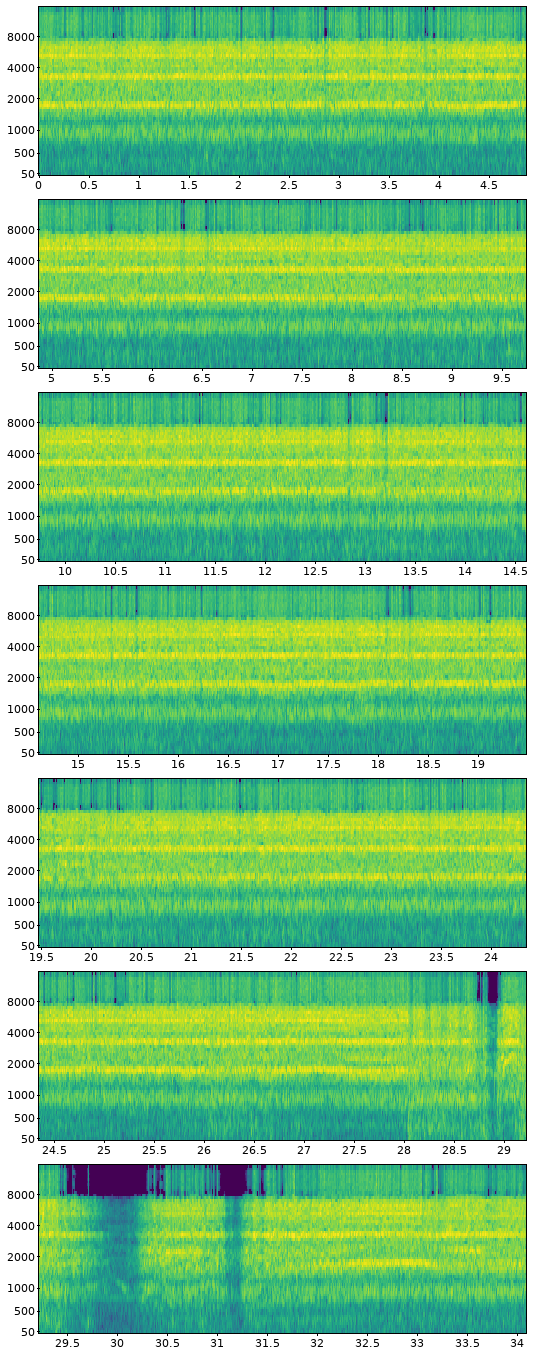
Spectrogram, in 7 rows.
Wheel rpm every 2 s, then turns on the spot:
230, 230, 230, 230, 230, 230, 230, 230, 230, 230, 230, 230, 230, 230, 170, 100, 210.
none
